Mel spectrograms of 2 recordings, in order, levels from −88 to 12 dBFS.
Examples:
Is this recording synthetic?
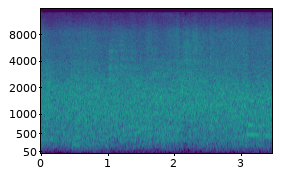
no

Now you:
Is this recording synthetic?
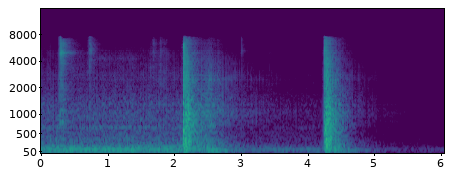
yes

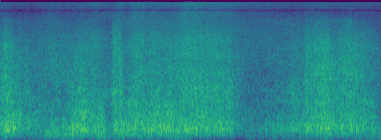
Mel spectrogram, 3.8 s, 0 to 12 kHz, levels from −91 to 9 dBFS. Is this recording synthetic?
yes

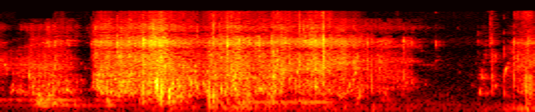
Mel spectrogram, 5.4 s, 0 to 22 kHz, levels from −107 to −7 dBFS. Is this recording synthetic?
yes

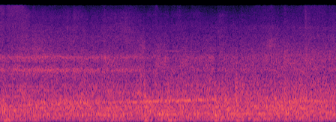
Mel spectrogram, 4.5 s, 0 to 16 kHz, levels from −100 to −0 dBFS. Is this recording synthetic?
yes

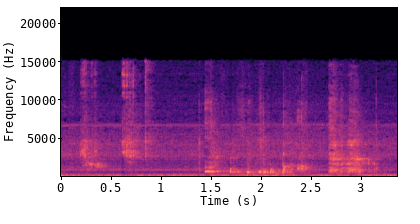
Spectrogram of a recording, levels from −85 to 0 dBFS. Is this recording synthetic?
no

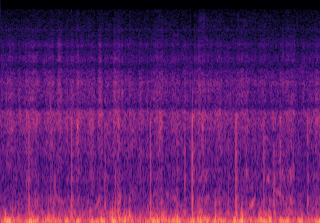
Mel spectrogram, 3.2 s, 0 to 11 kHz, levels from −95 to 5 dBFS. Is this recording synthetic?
no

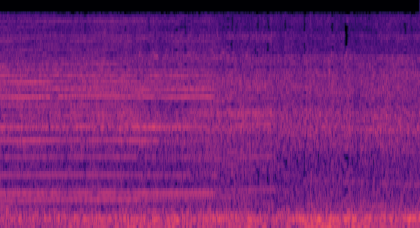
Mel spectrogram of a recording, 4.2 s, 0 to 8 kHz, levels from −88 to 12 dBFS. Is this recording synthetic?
no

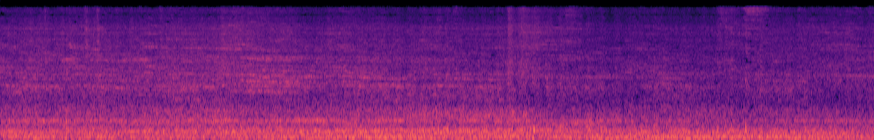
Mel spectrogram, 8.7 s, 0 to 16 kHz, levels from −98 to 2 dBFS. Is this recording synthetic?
no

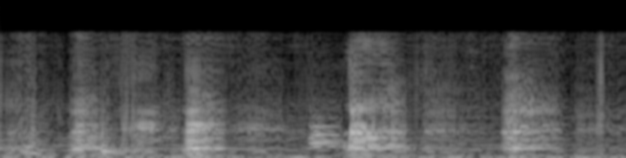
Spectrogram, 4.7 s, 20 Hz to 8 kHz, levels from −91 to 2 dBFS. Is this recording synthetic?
yes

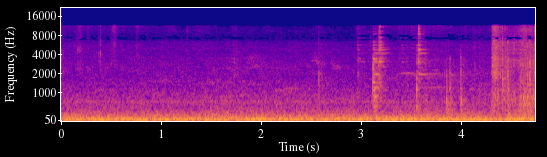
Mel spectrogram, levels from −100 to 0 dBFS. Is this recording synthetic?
no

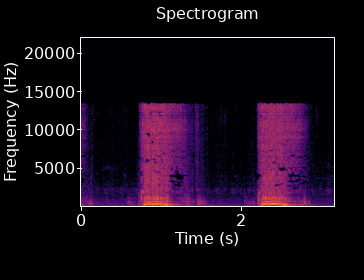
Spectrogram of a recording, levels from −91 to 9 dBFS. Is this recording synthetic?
no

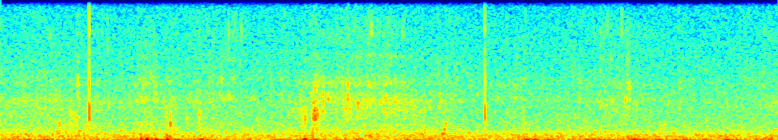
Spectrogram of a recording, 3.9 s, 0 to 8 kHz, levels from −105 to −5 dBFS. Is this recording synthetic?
no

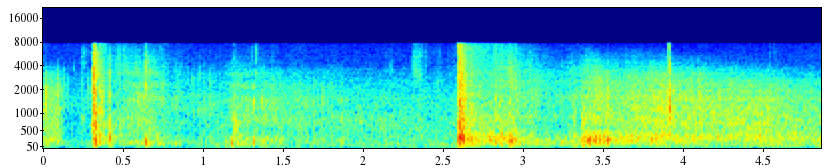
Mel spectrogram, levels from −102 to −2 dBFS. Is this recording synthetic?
yes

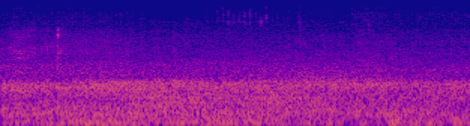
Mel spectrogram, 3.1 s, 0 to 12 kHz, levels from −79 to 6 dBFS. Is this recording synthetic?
no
